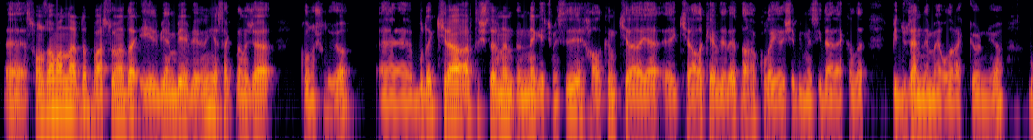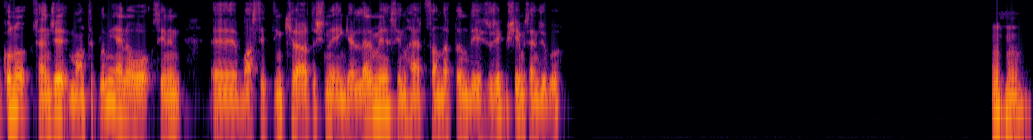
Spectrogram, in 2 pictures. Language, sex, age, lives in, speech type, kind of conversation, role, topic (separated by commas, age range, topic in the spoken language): Turkish, male, 30-34, Bulgaria, conversation, podcast, host, Bir şehir seni hangi yönleriyle etkiler?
